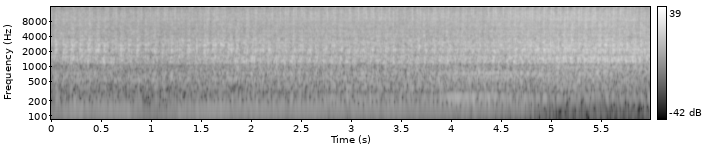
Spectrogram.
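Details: VW Golf VR6 2.9, 103,000 km, idle: a loud, busy metallic rasp with uneven ticking about twice a second, apparently from the front. The chain-like rub worsened after the upper hydraulic tensioner screw was replaced. Rubbing suspected, cause unconfirmed.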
